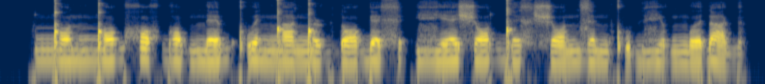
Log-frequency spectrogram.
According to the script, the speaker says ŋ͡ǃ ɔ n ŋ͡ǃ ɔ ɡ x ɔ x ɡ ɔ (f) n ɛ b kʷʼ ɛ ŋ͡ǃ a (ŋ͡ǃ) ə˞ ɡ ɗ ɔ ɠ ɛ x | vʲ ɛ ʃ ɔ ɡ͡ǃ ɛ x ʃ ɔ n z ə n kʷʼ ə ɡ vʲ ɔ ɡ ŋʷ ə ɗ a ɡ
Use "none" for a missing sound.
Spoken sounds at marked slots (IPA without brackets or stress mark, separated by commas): b, ŋ͡ǃ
